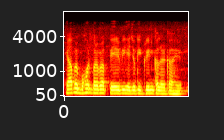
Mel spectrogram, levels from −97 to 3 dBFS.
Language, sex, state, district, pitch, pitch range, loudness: Hindi, male, Arunachal Pradesh, Longding, 130 Hz, 125-145 Hz, -15 LUFS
